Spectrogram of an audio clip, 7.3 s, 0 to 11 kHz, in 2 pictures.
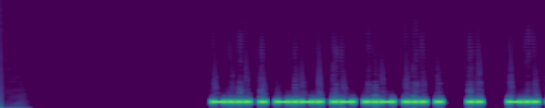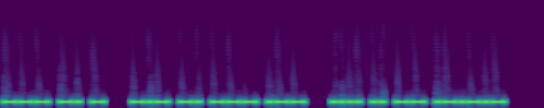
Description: Morse code, heard as a keyed tone, about 46 wpm, 700 Hz. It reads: BECAUSE I DONT KNOW HIM.
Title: Sentences from Top 1000 Words - Review Part 3 - 45wpm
